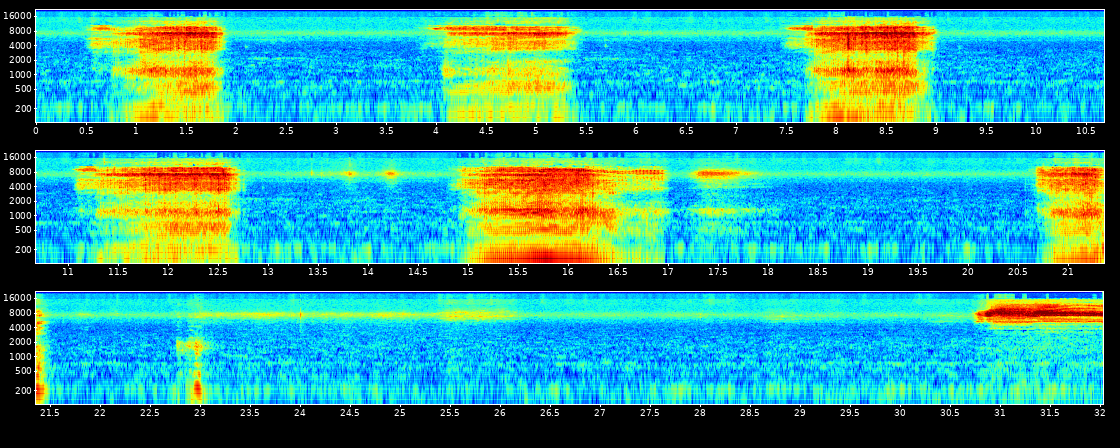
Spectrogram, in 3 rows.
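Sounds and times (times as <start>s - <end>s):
person snoring: 0.6s - 2.0s, 4.0s - 5.4s, 7.6s - 9.0s, 11.1s - 12.8s, 14.9s - 17.8s, 20.7s - 21.5s.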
